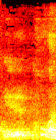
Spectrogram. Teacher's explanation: 히읗 남아있고 뒤에 고가 있으니까 이 히읗과 고가 합쳐져요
